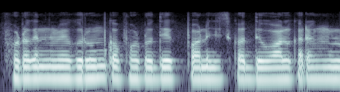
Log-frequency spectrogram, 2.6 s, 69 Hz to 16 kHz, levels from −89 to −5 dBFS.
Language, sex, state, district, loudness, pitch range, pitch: Hindi, male, Haryana, Rohtak, -16 LUFS, 150-155 Hz, 150 Hz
